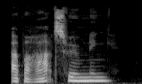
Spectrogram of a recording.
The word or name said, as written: apparatsvømning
